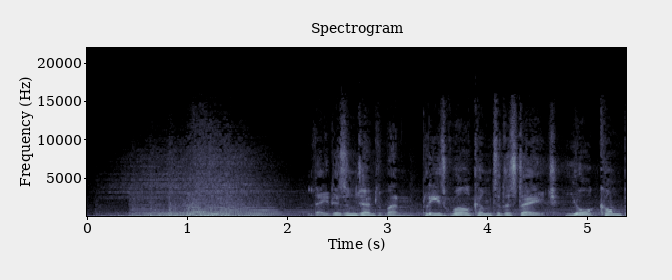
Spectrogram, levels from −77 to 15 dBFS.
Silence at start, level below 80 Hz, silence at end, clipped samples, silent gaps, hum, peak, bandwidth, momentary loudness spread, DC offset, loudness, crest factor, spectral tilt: 0 s; -38 dBFS; 0 s; under 0.1%; none; none; -8 dBFS; 15.5 kHz; 13 LU; under 0.1%; -24 LUFS; 16 dB; -5.5 dB/octave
